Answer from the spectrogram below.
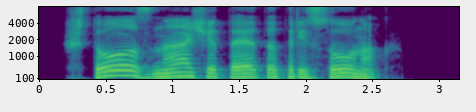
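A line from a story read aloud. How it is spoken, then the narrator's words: Tired question. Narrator (Russian): устало спросил Саргон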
